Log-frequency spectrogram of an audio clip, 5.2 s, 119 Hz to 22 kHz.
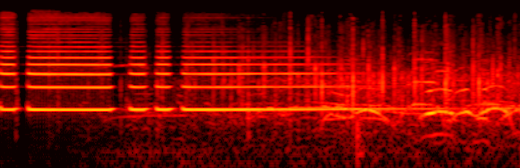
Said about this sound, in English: And with that sound of the horn and the cheers of loved ones, a fleet of boats carried away nearly 30 teams of competitors in what has been called the world's toughest row.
